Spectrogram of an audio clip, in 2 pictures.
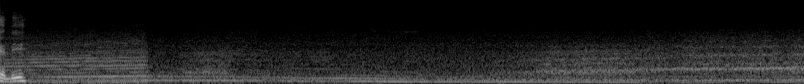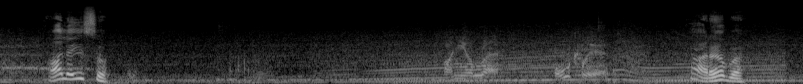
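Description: A racing car engine drones and revs up and down.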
